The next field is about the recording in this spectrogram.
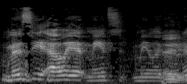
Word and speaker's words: Mila Kunis: Mila Kunis. – Let's have Missy Elliott, too. – Did I say that right? – Yeah, it's Mila, Mila, Mila, Mila.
